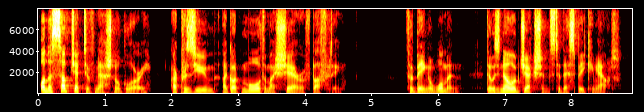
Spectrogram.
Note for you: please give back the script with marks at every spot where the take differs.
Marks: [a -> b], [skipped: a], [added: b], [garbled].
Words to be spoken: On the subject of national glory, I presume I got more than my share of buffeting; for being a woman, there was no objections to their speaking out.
On the subject of national glory, I presume I got more than my share of buffeting; for being a woman, there was no objections to their speaking out.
